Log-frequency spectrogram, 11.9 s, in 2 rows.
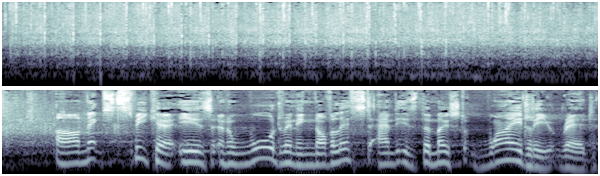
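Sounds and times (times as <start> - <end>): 
audience applauding a professor at a lecture event: 0.0 - 7.5
speech: 6.5 - 11.9.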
